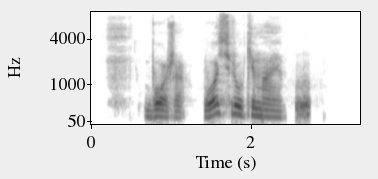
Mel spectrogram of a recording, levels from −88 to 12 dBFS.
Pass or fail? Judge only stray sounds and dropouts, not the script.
fail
